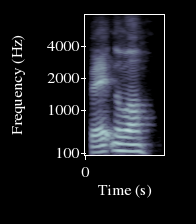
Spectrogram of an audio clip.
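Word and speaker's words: Bête Noire: Who's Betty Noir? What is it? Bet Noir. Betty Noir sure? must be a character or somewhere. No. I thought that was the French pronunciation.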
